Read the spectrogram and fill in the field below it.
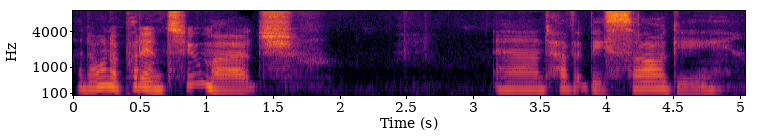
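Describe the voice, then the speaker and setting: Medium-pitched and mellow with a breathy edge, this woman's voice has lively intonation and an unhurried pace, with no room sound. She's in her thirties, vlogging from a parked minivan camper while she cooks, cheerfully chatting and thinking aloud. The casual cooking vlog is filmed on a camera mounted in the van.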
